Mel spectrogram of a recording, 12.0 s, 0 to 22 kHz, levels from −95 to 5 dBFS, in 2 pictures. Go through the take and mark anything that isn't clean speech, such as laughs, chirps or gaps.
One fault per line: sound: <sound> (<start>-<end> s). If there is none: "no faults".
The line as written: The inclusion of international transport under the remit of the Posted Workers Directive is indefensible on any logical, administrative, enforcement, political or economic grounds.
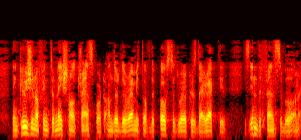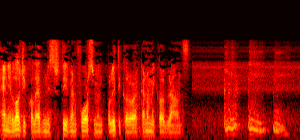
sound: throat clearing (10.5-11.9 s)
